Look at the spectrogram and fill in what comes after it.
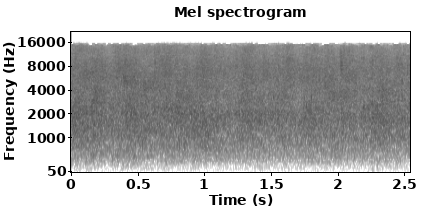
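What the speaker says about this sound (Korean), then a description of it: "하나님께 영광의 박수" A church congregation at a Sunday afternoon service claps together in steady, dense applause, heard at a modest distance and sustained without a break.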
